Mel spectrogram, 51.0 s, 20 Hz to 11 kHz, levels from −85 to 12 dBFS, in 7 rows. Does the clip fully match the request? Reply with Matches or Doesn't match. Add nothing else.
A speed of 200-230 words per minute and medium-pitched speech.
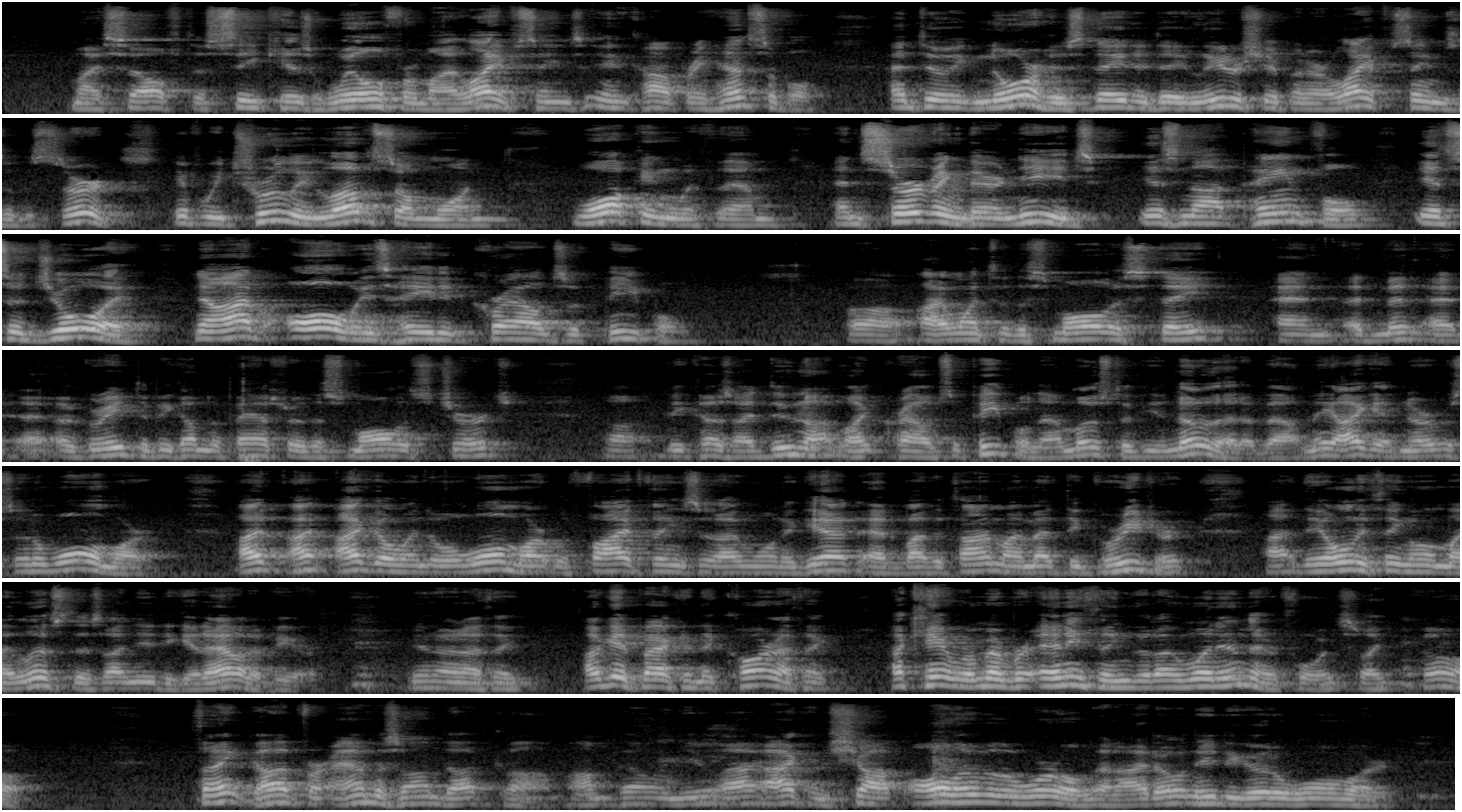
Matches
